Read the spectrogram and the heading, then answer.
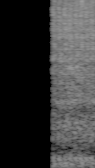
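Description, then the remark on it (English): Silence for the first half, then a lawn mower engine starts abruptly and runs loud and steady as someone mows the lawn on a blazing hot, dry day, a rough, buzzing drone with a low rumbling throb underneath. “I'm just mowing the lawn.”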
